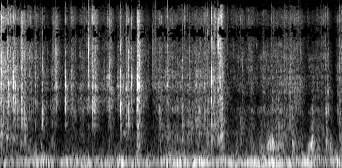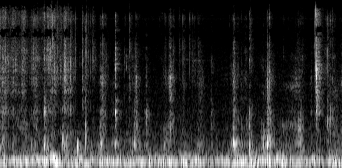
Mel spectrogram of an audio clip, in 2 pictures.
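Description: Chewing a mouthful of roasted seaweed (nori) wrapped around pork fry and crushed papad: crisp crunching and crinkling, densest for the first three seconds or so, then softer chewing with scattered clicks.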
